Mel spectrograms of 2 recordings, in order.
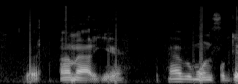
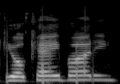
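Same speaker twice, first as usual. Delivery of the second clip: higher, gentle voice for the dog; pet talk; 11 semitones higher than usual. Real, not acted. Talking to the dog.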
